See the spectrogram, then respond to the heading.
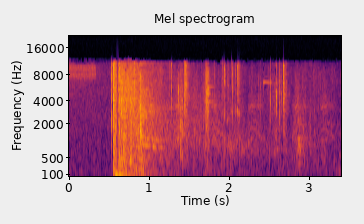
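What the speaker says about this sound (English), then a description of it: "Put a shot in near them. I reckon they'll hightail it." A single sharp gunshot cracks in a Red Dead Redemption 2 ranch scene, then echoes and decays over the following seconds while faint clicks and thuds trail after it.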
